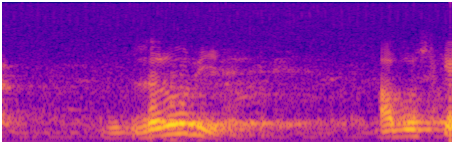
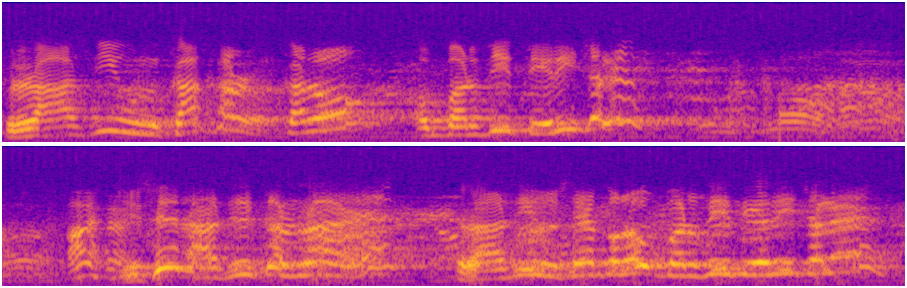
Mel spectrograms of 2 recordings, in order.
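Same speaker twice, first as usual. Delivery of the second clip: slow, raised preaching cadence; 8 semitones higher, slower than usual. Acted. Preacher to congregation, slow and raised. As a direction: drive the maxim home slowly.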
